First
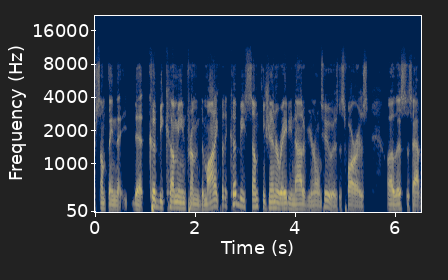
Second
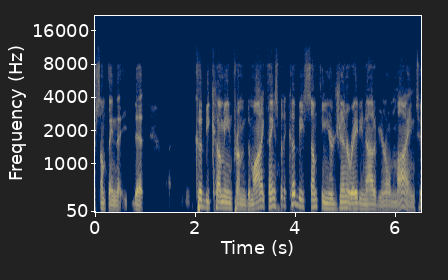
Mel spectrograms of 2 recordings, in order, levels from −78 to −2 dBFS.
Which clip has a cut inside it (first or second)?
first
